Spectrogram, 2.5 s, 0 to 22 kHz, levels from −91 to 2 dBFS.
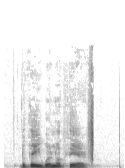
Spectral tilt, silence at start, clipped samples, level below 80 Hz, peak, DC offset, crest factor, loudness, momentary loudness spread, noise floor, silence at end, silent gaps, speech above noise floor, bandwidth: -5 dB/octave; 0.4 s; under 0.1%; -82 dBFS; -14 dBFS; under 0.1%; 16 dB; -28 LUFS; 11 LU; -62 dBFS; 0.65 s; none; 35 dB; 16 kHz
